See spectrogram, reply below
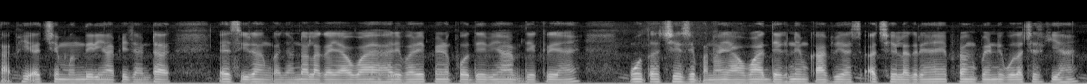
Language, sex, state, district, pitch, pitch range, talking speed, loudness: Hindi, male, Bihar, Kishanganj, 115 Hz, 110-115 Hz, 255 wpm, -19 LUFS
